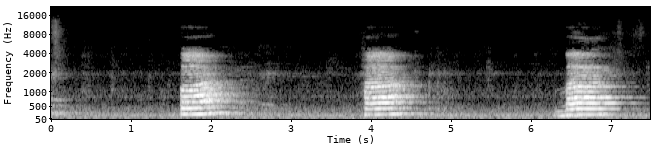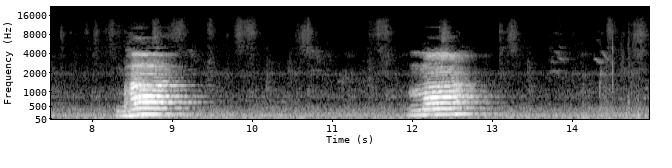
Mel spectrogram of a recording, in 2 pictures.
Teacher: इसमें दोनों ओष्ठ मिल जाते हैं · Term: ओष्ठ वर्ण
